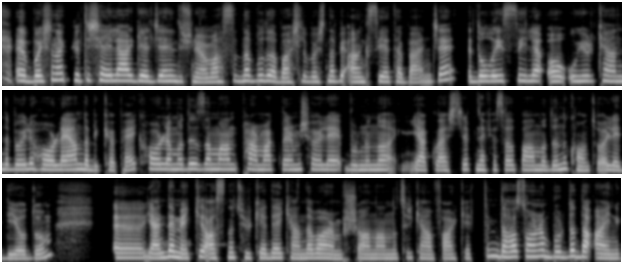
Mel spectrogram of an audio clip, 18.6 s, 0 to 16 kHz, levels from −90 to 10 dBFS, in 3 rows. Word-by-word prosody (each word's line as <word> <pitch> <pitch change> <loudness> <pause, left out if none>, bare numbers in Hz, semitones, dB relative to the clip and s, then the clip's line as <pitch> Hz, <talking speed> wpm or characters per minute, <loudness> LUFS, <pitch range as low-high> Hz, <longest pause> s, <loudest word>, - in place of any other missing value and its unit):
eee, 240 -3 +3
başına 260 +5 +4
kötü 270 -3 -3
şeyler 250 -1 +5
geleceğini 235 0 +3
düşünüyorum. 200 -3 -2
Aslında 225 +3 -1
bu 245 0 0
da 225 -4 +3
başlı 195 +3 -2
başına 215 +2 -2
bir 235 - 0
anksiyete 200 -1 -2
bence. 205 - -2
E, 215 0 -3
dolayısıyla 235 +1 +2
o 220 0 +2
uyurken 230 0 -1
de 225 -1 -2
böyle 215 +2 +1
horlayan 205 0 +2
da 205 - 0
bir - - -6
köpek. 185 +6 -6
Horlamadığı 230 0 +1
zaman 220 0 0
parmaklarımı 210 -1 -2
şöyle 210 -2 -2
burnuna 205 0 -1
yaklaştırıp 195 +2 -4
nefes 200 0 -5
alıp 205 +1 -4
almadığını 195 +3 -1
kontrol 180 0 -4
ediyordum. 175 - -2 0.6
Eee, 210 - +4 0.2
yani, 200 0 +4
demek 210 -7 +5
ki 250 -1 +2
aslında 195 +2 +1
Türkiye’deyken 195 -2 -2
de 190 - +2
varmış, 185 -3 +1
şu - - -6
an 180 0 -1
anlatırken 180 0 -4
fark 180 +1 -6
ettim. 270 +8 -4
Daha 240 0 +5
sonra 255 0 +2
burada 235 +2 +1
da 235 - +9
aynı 185 -3 +1
210 Hz, 170 wpm, -21 LUFS, 195-230 Hz, 0.6 s, da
